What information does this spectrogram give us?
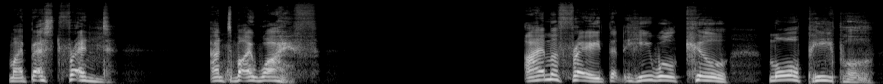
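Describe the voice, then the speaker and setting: A feverish young man on his deathbed, bitter and bent on revenge, speaks in a slow, worn-out voice, as a male narrator puts him on. The recording is close and dry, with no room sound. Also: fairly high pitch, no room sound, voice pushed up, exaggerated voice. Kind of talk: audiobook reading.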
